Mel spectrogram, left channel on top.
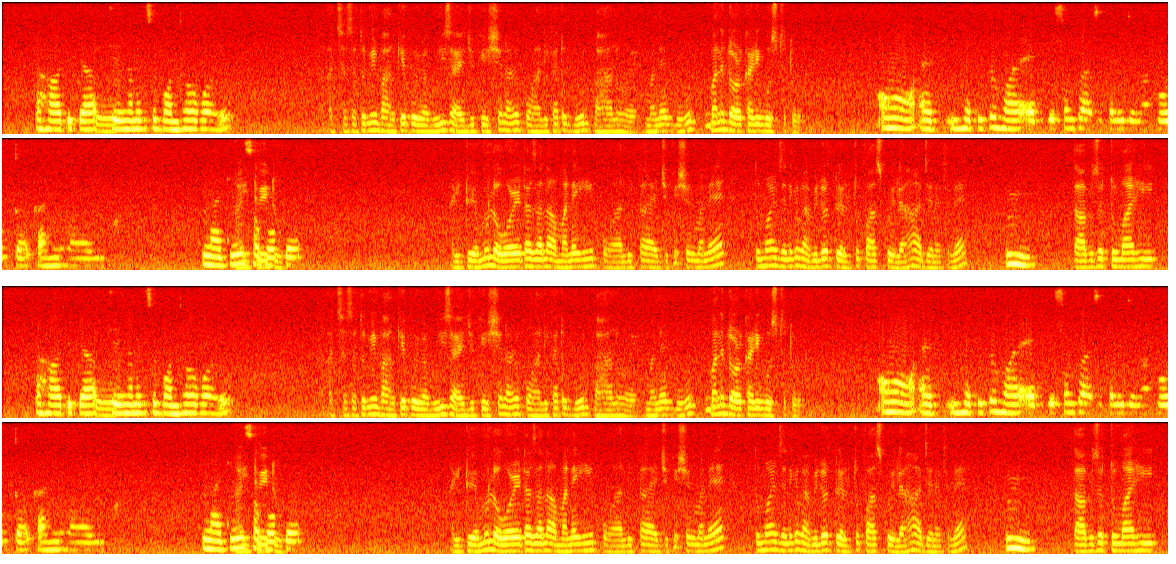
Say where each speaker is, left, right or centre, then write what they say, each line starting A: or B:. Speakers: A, on the right; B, on the right.
A: তাহত এতিয়া
B: অ
A: কেইদিনমানৰ পিছত বন্ধ হ'ব আৰু
B: আচ্ছা আচ্ছা তুমি ভালকে পঢ়িবা বুজিছা এডুকেচন আৰু পঢ়া লিখাটো বহুত ভাল হয় মানে বহুত মানে দৰকাৰী বস্তুতটো
A: অ' সেইটোতো হয় এডুকেচনটো আজিকালি দিনত বহুত দৰকাৰী হয় আৰু লাগেই
B: সেইটোৱেটো
A: চবকে
B: সেইটোে মোৰ লগৰ এটা জানা মানে সি পঢ়া লিখা এডুকেশ্যন মানে তোমাৰ যেনেকে ভাবিলো টুৱেলভ টো পাছ কৰিলে হা যেনে তেনে
A: উম
B: তাৰপিছত তোমাৰ সি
